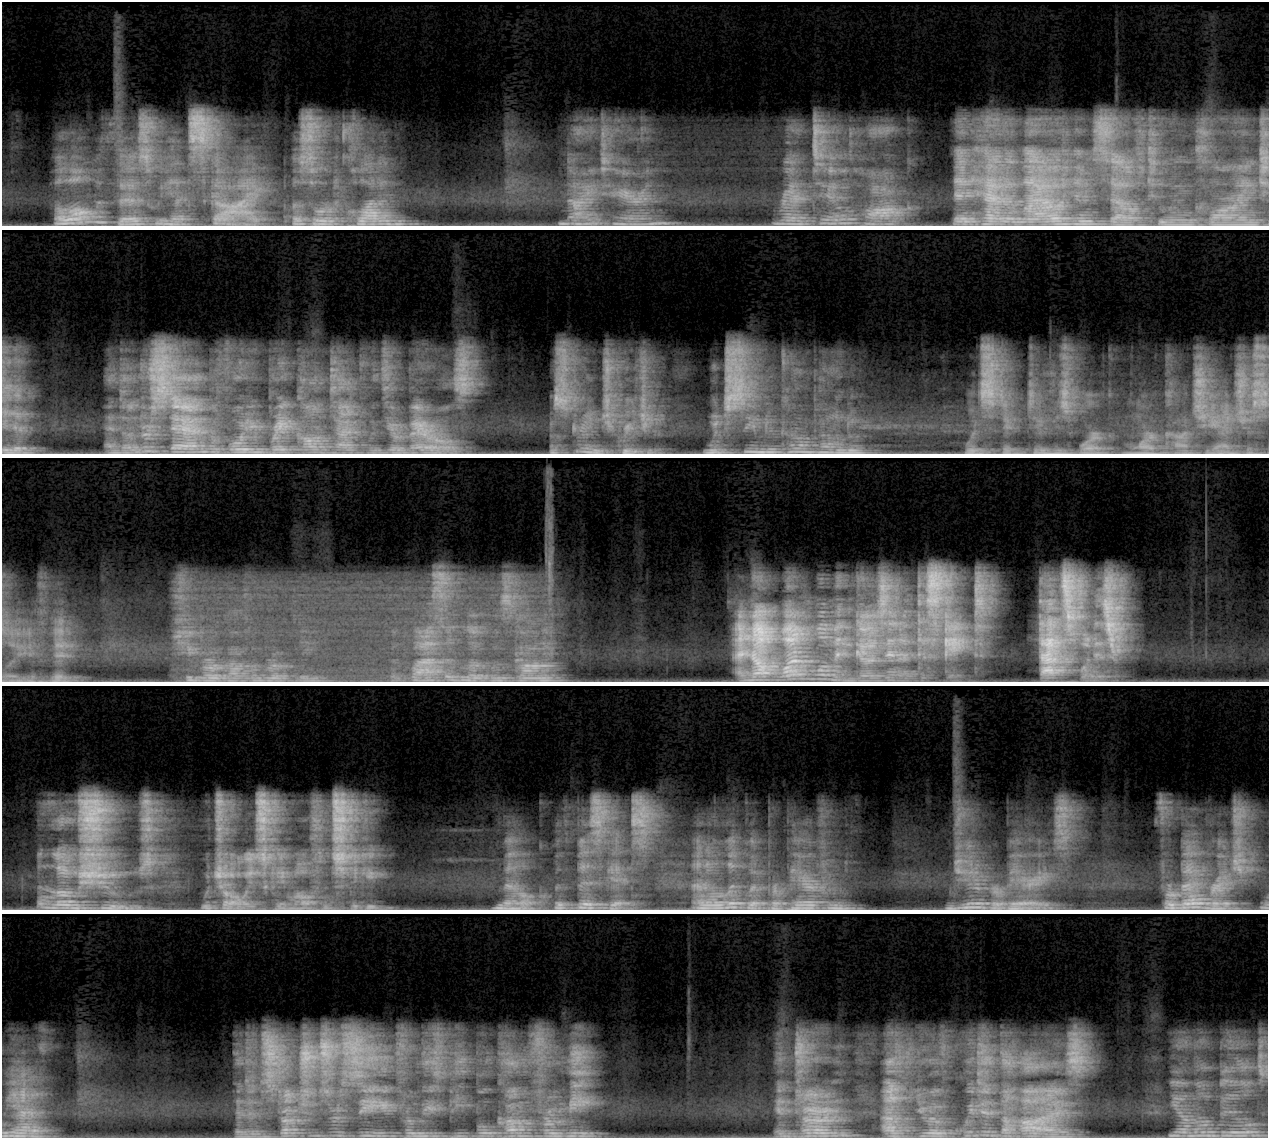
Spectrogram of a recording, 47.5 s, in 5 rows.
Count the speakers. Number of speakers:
nine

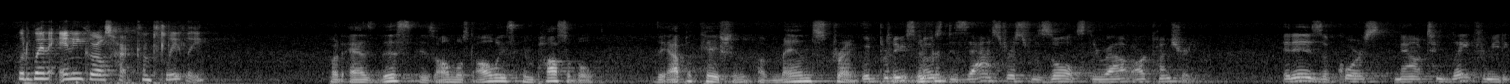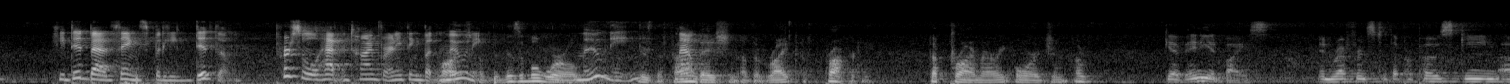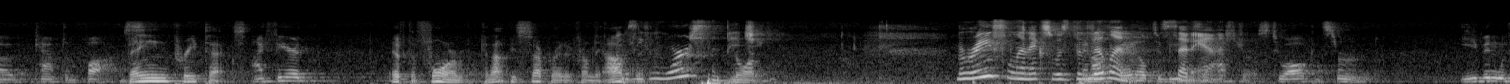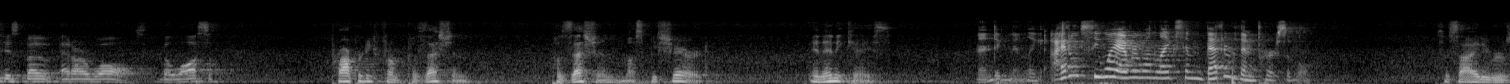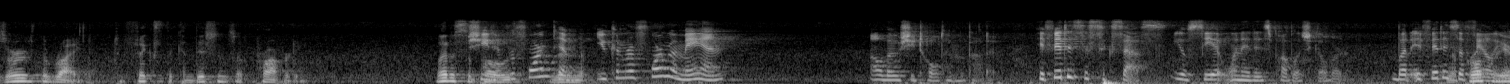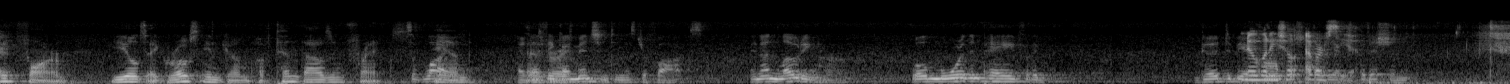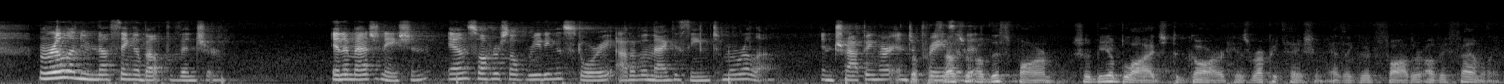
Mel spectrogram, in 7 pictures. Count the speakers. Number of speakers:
three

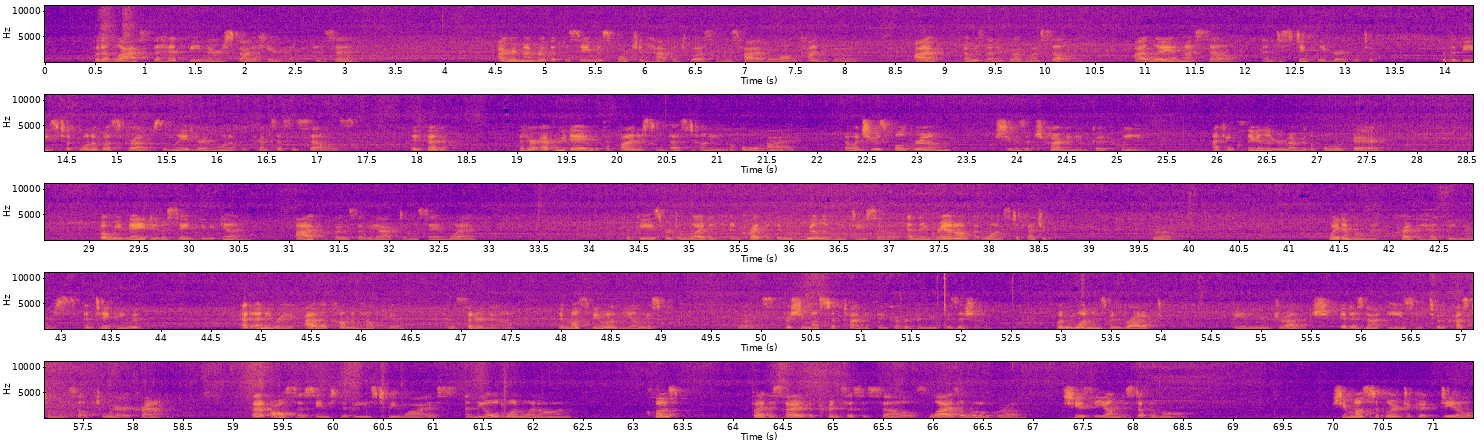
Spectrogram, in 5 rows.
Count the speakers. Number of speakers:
one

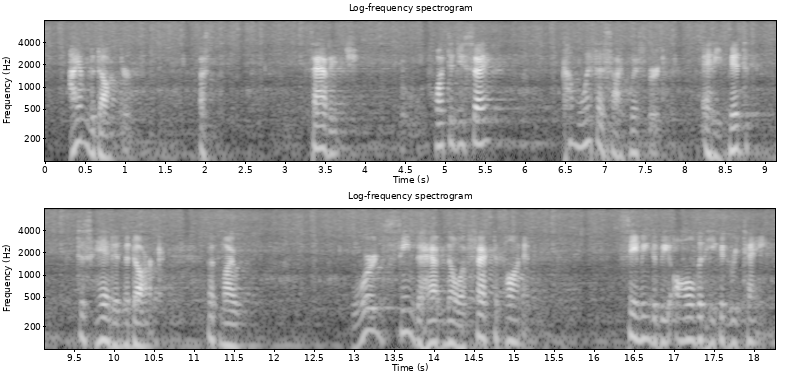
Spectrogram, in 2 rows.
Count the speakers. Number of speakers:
one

